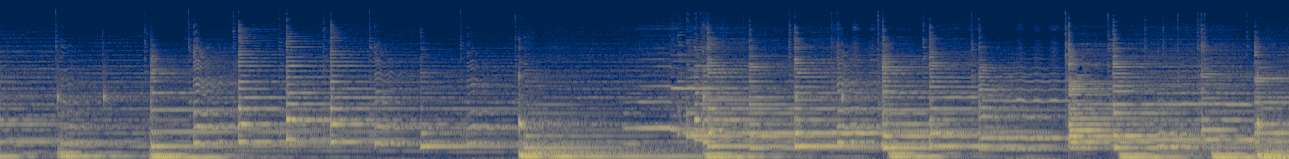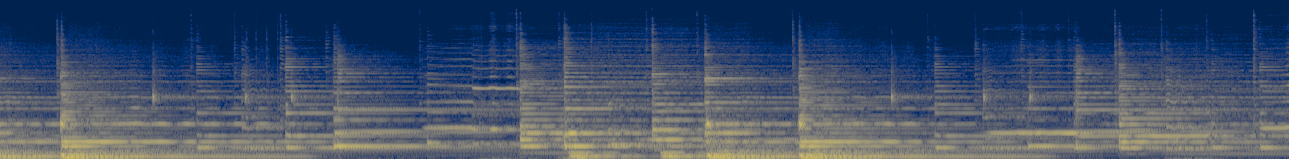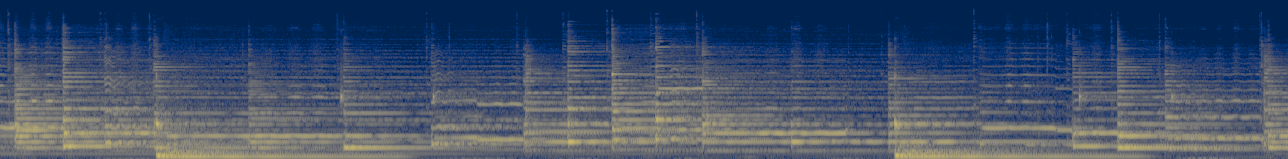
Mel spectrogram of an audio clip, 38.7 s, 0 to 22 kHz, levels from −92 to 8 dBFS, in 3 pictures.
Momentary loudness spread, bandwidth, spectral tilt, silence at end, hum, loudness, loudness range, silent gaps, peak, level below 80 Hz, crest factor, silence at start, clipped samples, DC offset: 11 LU; 8.4 kHz; -7.5 dB/octave; 0 s; none; -23 LUFS; 5 LU; none; -4 dBFS; -28 dBFS; 18 dB; 0 s; under 0.1%; under 0.1%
